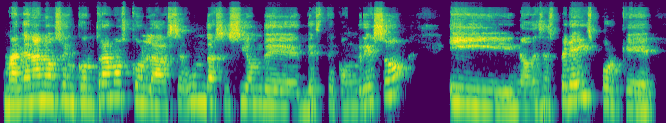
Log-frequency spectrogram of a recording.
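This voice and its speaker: A woman's voice: on the high side, unhurried, a bit bright. A woman from Spain with a Peninsular Spanish accent, moderating an online academic panel, reading questions and closing the session. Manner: friendly, formal wrap-up with fillers. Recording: echoey room audio.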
